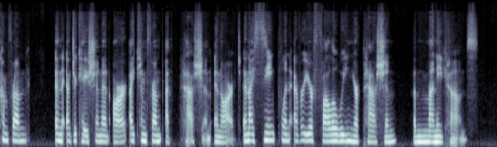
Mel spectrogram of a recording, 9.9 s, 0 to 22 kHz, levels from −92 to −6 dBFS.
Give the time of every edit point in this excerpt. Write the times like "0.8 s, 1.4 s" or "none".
4.7 s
